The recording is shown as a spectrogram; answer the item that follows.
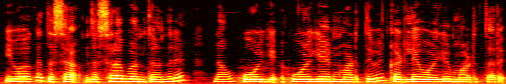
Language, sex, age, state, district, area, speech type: Kannada, female, 30-45, Karnataka, Gadag, rural, spontaneous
